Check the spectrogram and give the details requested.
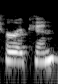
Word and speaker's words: Hurricane: caught lila virgin utah just outside of hurricane pronounced hurricane utah what's up sooner it's good to see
